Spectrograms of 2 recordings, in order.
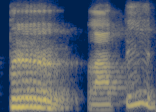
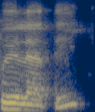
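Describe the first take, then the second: First: The r in the first syllable is pronounced. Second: The r in the first syllable is dropped. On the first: The speaker calls it right. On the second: The speaker calls it wrong.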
